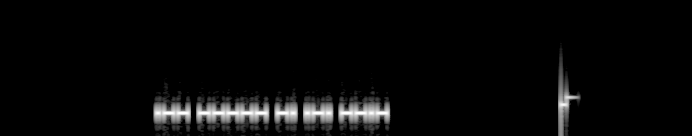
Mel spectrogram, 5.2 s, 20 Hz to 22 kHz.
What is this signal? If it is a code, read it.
Morse code, heard as a keyed tone, about 41 wpm, 700 Hz. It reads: W0NRQ
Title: USA Call Signs - 6x Character Spacing - 45wpm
